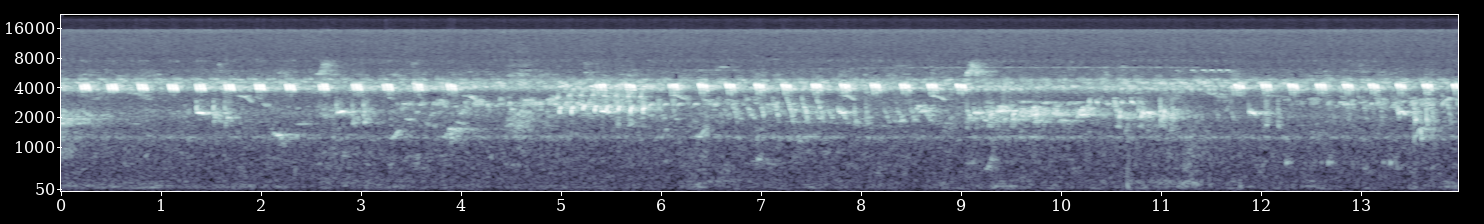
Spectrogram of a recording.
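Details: Crickets chirping in the morning on the west side of Belus Bikase village, Nekmese, Ki'e district, TTS, East Nusa Tenggara: high, steady pulses repeated about three times per second, briefly pausing midway, with scattered bird calls underneath.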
